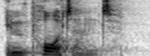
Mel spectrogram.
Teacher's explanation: in the word important, the stress is on the second syllable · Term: word stress, Word stress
